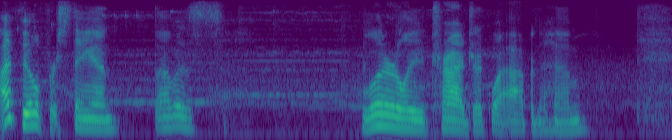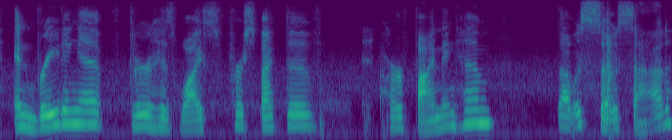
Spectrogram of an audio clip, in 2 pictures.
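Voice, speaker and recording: Speaking at a very slow pace with long, frequent pauses, a woman uses a medium-pitched voice and lively intonation. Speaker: livestreamer doing diamond painting. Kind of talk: casual live stream chat. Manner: trips over words.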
